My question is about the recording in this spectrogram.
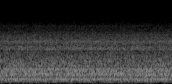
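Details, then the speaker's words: Data East DECO Cassette System arcade power supply cooling fan on the bench at power-up: steady, even airy whir with faint hum, no rattle or scraping; runs normally. "all right let me power this thing up well the fans working it took a while to power up"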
